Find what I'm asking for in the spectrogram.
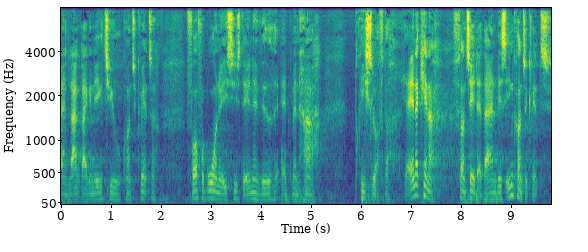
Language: Danish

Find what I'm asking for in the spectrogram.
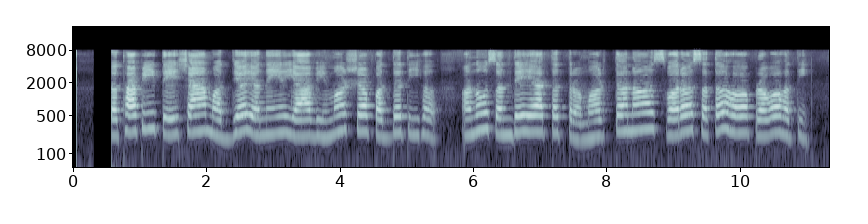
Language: Sanskrit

